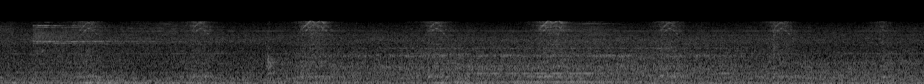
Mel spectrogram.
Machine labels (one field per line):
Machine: slide rail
